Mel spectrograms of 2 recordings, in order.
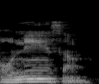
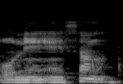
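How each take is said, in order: First: The second vowel is long. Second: The second vowel is short. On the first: The speaker calls it right. "Ini agak panjang" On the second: The speaker calls it wrong. "Bukan onesang"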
